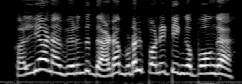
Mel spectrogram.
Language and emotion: Tamil, happy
